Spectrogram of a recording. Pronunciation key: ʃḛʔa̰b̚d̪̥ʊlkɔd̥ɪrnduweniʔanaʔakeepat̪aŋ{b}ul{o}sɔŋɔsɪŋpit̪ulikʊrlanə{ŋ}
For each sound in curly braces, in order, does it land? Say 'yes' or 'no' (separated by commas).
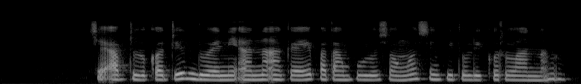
no, no, yes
